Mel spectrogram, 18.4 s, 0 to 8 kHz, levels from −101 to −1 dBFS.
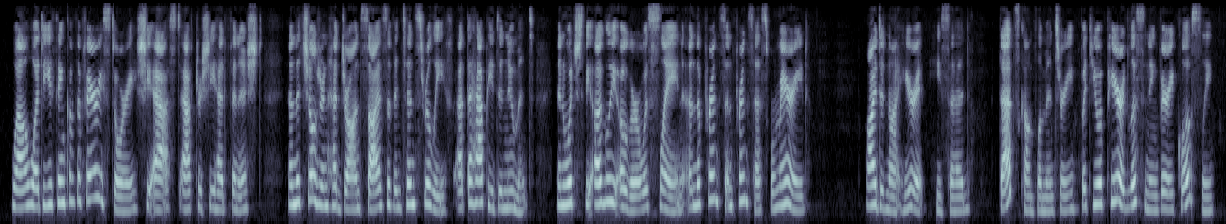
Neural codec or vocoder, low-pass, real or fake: none; 7.2 kHz; real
